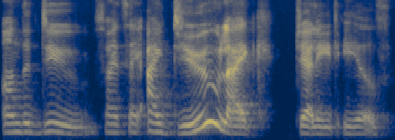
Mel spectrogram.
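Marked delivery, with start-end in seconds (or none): 1.5-3.9 "do" punched, "like jellied eels" lower after it; weight on "do"; stress on DO. Shown as a demonstration. Teacher repeating the example with stress on "do". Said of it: "I put that stress on the do".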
